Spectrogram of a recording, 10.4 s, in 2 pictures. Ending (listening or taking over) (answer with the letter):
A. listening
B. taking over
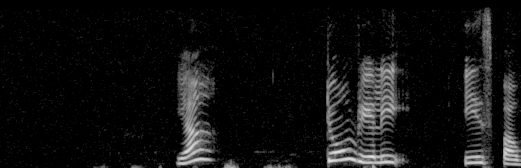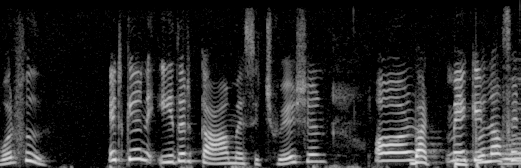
B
